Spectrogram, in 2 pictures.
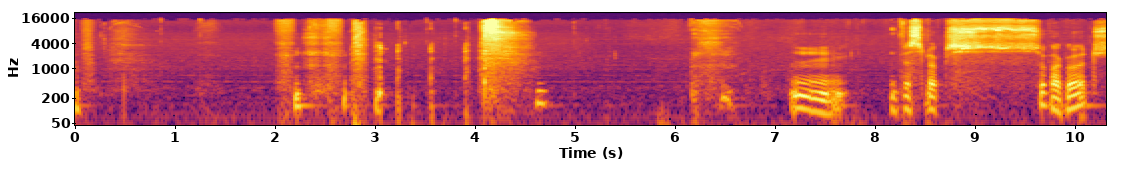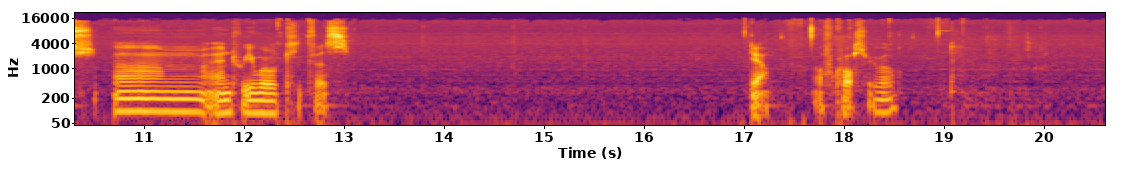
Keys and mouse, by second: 20.0 KP_1.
